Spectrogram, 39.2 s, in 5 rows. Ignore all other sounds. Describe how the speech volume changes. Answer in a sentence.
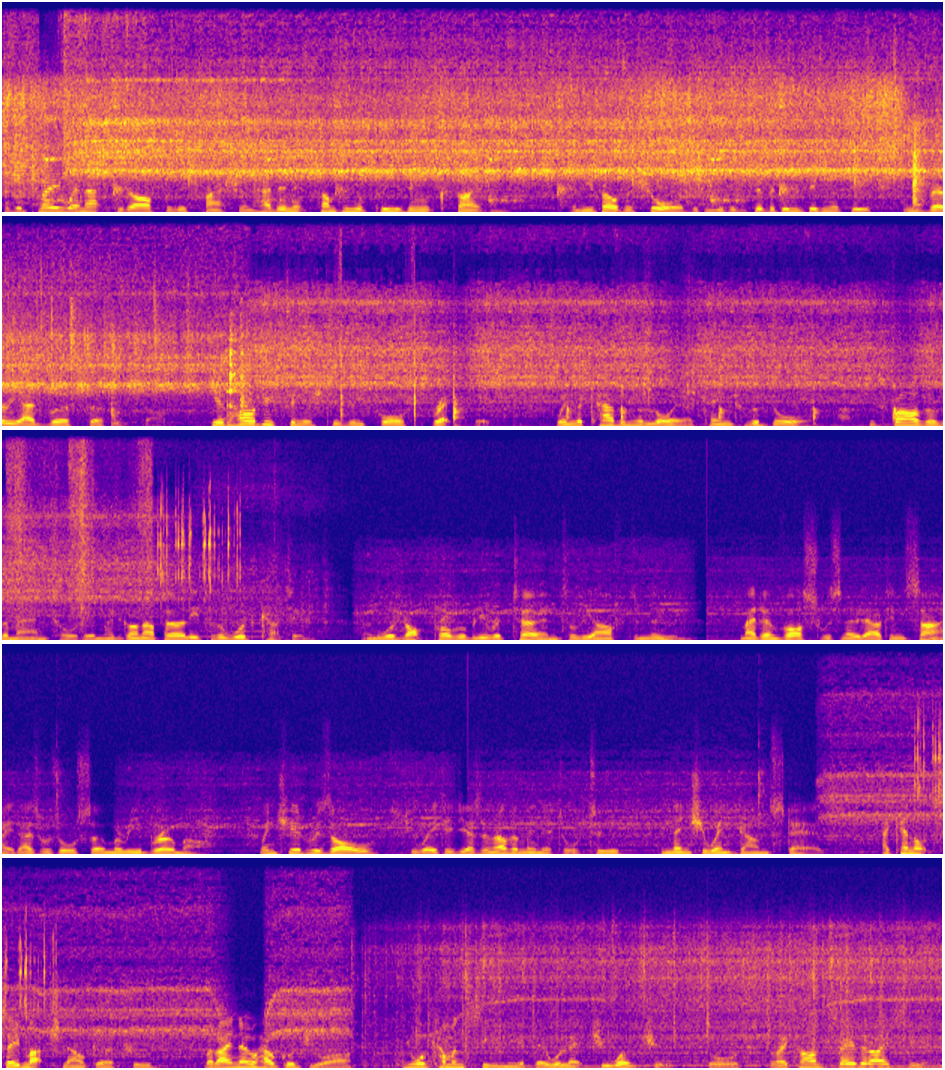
The volume of the speech stays about the same.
